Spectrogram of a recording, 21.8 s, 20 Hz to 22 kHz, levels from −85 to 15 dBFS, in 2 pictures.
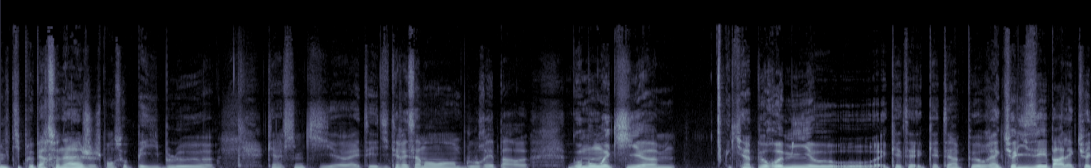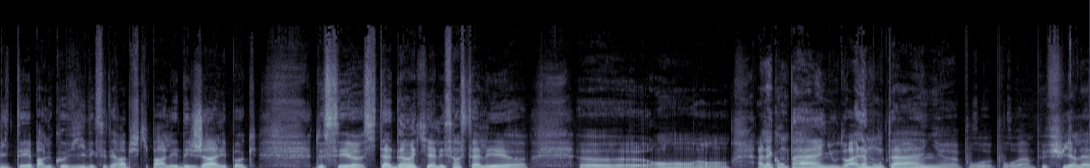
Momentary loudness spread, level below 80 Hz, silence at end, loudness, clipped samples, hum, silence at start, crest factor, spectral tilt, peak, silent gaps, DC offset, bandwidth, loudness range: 14 LU; -56 dBFS; 0 s; -21 LUFS; under 0.1%; none; 0 s; 20 dB; -5.5 dB/octave; -2 dBFS; none; under 0.1%; 18.5 kHz; 6 LU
